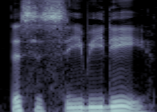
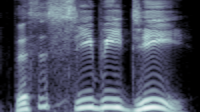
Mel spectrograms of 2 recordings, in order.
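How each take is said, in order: First: Soft, low murmur; quiet and low. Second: Announcer voice. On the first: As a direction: say it quietly, almost to yourself. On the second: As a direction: sell it like a TV announcer. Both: Shown as a demonstration. Two takes of same line.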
